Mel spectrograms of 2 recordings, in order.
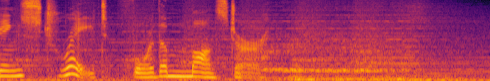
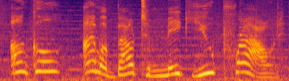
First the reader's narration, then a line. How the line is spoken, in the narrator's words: He yelled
